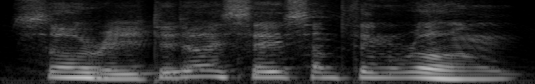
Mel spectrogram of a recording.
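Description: Male reader putting on a glum droning robot, slow and sorry for himself, audiobook. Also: on the high side, dark tone, pitched above the performer's own voice, close to an everyday voice. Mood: weary, despondent. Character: gloomy, self-pitying male robot. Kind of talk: audiobook character voice.

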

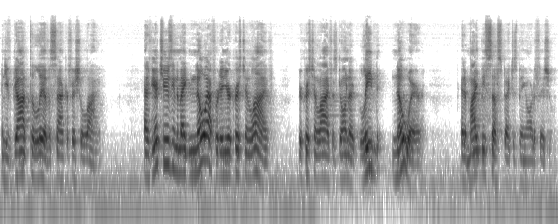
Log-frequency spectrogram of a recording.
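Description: A middle-aged man preaching a sermon as pastor, earnest and personal, often dropping soft and low at the ends of phrases. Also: moderate pace, slightly rough. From Oklahoma, US.

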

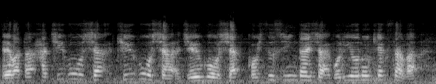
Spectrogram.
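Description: A man's voice: high voice, lively intonation, a bit bright, distant mic. A man working as a train conductor, making a formal, polite announcement over the public address speaker of a sleeper train. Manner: formal, polite, measured listing with small filler sounds. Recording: muffled train PA from afar, vehicle noise.

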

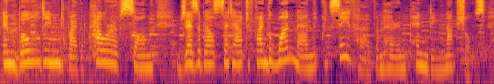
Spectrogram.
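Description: A woman voices a storybook narrator for a video game. Her delivery is measured, formal and slyly tongue-in-cheek, in a raised pitch, with music clearly playing behind. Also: lively intonation, natural voice. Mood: wry, storytelling. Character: prim, wry female storybook narrator.

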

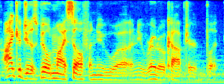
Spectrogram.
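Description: A man's voice: lowish voice, expressive, moderate pace, a bit bright, faint music behind. A man voicing an irritable, folksy tinkerer who grumbles in slang in a tabletop roleplaying game. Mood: grumbling. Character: gruff, irritable tinkerer who builds drones.

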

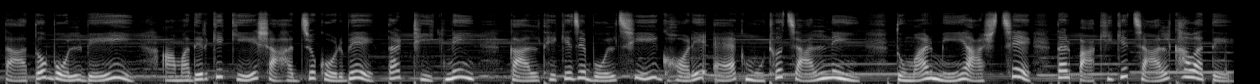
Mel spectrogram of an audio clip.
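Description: A woman's voice: medium pitch, sing-song, unhurried, a little mellow, faint music behind. A woman voicing a scolding, worn-down housewife and mother in a cartoon, with a nagging, complaining manner. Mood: bitter. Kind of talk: cartoon dialogue acting.

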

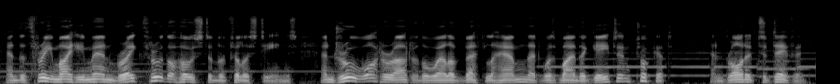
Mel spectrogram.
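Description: A man narrating scripture from a script in a measured, formal manner. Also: fairly low pitch, expressive. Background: faint music.

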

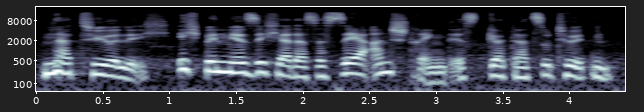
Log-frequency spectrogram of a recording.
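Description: A gracious female leader from a video game, played by an actress, speaking with formal courtesy. Her voice is a bit low, over faint noise. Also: animated, moderate pace, close to an everyday voice.

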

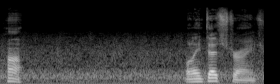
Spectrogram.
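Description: Middle-aged man calling tower clearances. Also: medium pitch, takes it slowly, noisy background. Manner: drawling casual asides between calls. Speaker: gameplay streamer. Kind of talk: air traffic control radio calls with asides. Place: small home room indoors.

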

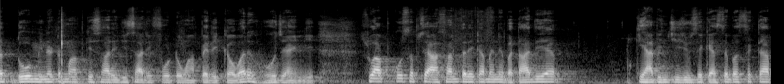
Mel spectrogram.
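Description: Young male tech YouTuber, casual and talkative, mid-pitch voice with a warm timbre, echoey room. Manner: chatty, gesturing with both hands, mixing in English words. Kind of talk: casual tech explainer to camera. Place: small bright room indoors, seated at a desk.

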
